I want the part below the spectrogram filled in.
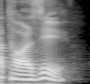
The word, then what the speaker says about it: Tarzi: Pasha Tarzi, eller förmodligen uttalar man Tarzi. Är det Pasha Tarzi? Det är Tarzi.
